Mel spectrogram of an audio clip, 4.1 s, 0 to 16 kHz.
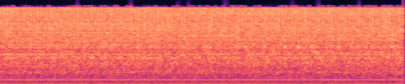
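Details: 2015 Volkswagen Polo Sedan, 76,000 km, cold start on a new battery. It had knocked on cold starts for years; it now catches and settles into an even, fast cold idle with no knocking: normal cold start.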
